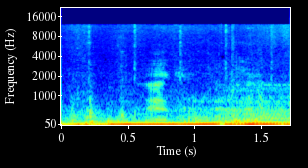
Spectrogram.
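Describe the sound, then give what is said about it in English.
Steady, deep road rumble fills the cabin of a car driving home on a Thursday afternoon, a continuous low drone with engine hum and a brief murmur of voice partway through. “Yeah, I recorded this in the car. Driving home.”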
